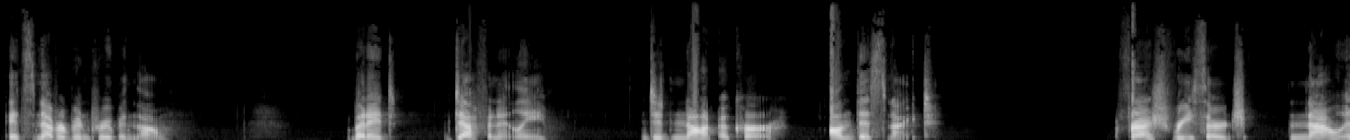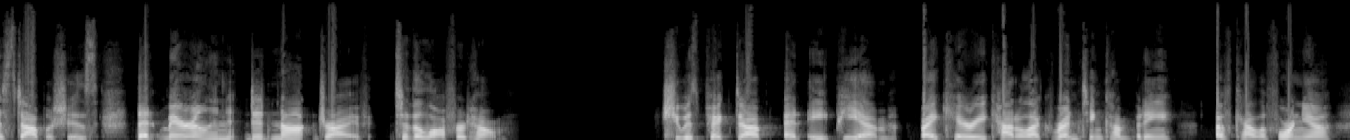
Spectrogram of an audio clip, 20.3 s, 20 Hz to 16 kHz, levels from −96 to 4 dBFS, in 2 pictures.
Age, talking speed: 30-49, 120 wpm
